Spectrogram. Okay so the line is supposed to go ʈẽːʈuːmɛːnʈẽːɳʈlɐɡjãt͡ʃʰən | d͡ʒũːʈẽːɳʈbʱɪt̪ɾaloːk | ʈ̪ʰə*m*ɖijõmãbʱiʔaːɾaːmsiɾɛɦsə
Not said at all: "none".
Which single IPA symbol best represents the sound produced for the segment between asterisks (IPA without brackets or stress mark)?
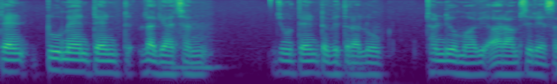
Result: ɳ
